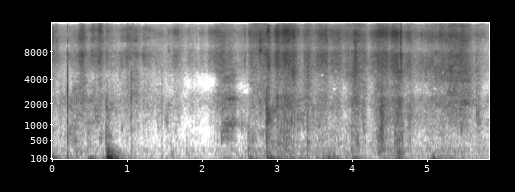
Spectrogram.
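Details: Belgian Malinois and Pitbull play fighting indoors: a sudden loud low growling burst early on, then softer rumbling growls, snorts and huffs in short bursts among scuffling and movement noise.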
